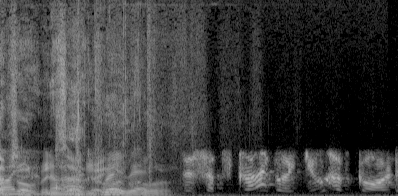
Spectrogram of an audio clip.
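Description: A phone call is dialled and then cut off: loud speech fills the first half, followed by a run of short, clipped electronic beeps and tones from a handset with no voices.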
